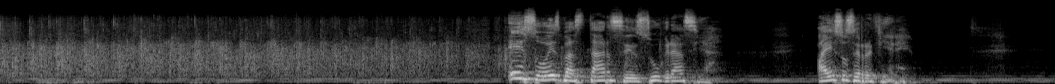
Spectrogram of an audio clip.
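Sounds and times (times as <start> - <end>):
crowd clapping: 0.0 - 7.0
speech: 5.1 - 7.2, 8.2 - 9.2.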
